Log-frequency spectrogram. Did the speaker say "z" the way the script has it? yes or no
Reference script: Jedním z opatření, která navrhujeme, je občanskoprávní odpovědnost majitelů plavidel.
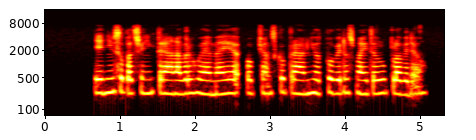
yes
